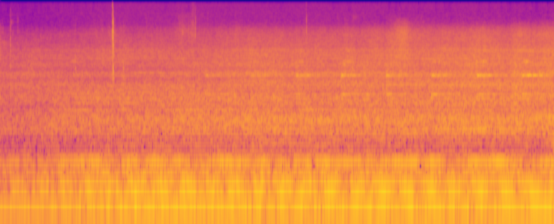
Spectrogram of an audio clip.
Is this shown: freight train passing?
yes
